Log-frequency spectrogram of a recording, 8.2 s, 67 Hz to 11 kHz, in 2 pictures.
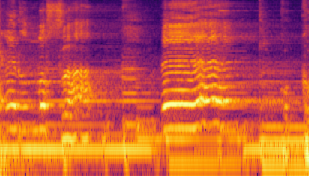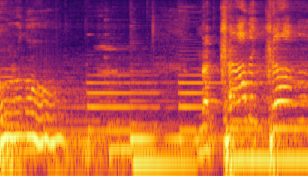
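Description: A man singing live to his own acoustic guitar, a Creek Time Machine Series CJFG 1957, in sung phrases with short breaks between them.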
